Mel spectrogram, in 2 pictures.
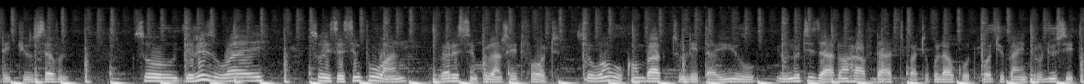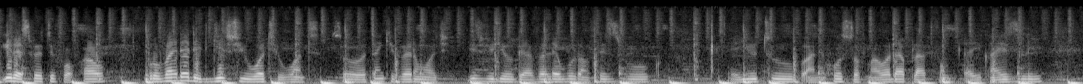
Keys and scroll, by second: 7.0 u.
